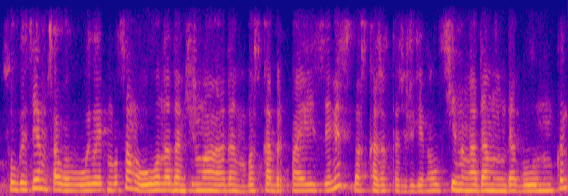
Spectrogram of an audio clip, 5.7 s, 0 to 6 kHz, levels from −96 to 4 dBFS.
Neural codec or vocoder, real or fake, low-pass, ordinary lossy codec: codec, 16 kHz, 8 kbps, FreqCodec, smaller model; fake; 5.4 kHz; Opus, 24 kbps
